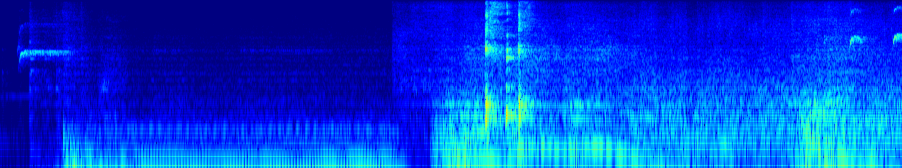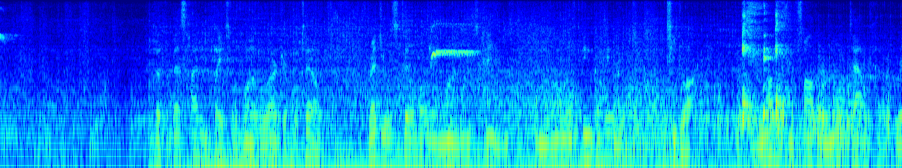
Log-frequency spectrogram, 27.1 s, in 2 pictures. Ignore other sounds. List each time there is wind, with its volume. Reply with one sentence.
The wind can be heard from 9.3 to 27.0 s, getting louder.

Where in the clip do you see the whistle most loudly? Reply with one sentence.
The volume of the whistle peaks at 20 seconds.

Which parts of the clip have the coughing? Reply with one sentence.
The coughing can be heard from 7.2 to 8.0 s and from 24.6 to 25.4 s.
